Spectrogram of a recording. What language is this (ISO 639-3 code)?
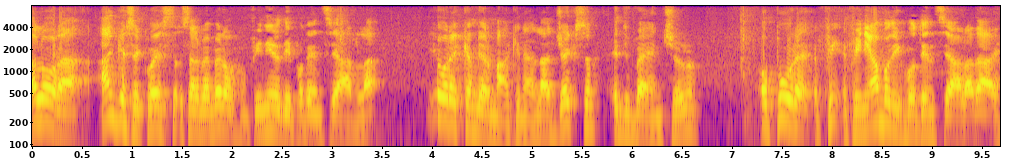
ita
